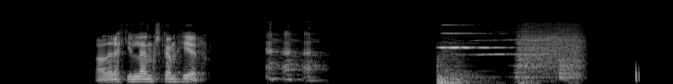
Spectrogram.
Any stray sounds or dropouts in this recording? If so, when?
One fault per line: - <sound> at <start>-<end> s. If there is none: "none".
- laugh at 2.6-3.3 s
- squeak at 4.4-5.9 s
